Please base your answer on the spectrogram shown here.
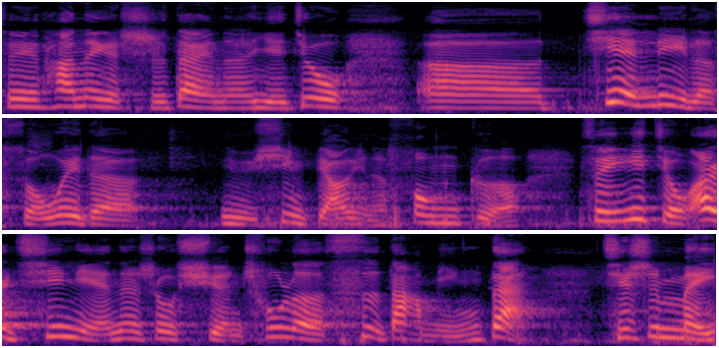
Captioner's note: speaking Mandarin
